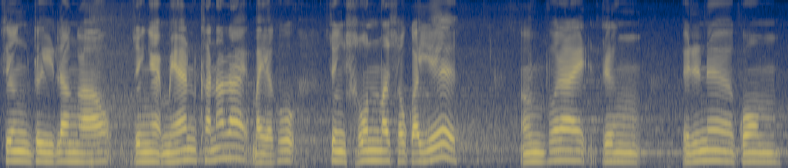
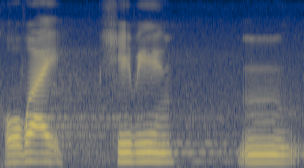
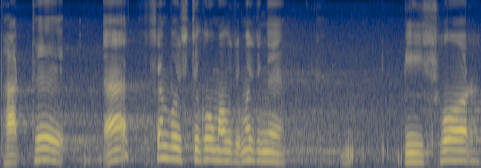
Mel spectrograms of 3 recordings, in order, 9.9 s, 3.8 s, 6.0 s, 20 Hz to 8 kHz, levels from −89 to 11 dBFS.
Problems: none marked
